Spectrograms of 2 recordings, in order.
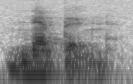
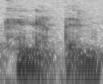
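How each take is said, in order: First: The initial K is silent. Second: The initial K is sounded. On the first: "I I don't, because I'm English" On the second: "if if you want to pronounce the K"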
